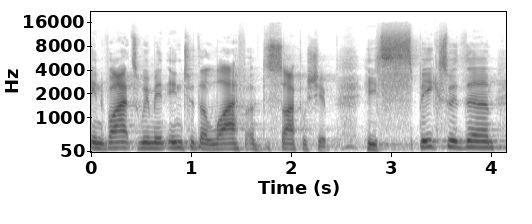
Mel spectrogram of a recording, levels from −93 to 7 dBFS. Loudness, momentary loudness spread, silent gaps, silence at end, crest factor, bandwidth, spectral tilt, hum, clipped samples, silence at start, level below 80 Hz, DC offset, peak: -28 LUFS; 10 LU; none; 0 s; 20 dB; 15.5 kHz; -3.5 dB/octave; none; under 0.1%; 0 s; -84 dBFS; under 0.1%; -8 dBFS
